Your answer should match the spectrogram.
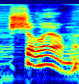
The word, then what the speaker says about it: shalem: Well, in the Hebrew tradition in the Old Testament, we get this word shalem. Now, I know you think I'm mispronouncing shalom. I'm not. Shalem actually is a derivative of shalom, which we know is the word peace.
